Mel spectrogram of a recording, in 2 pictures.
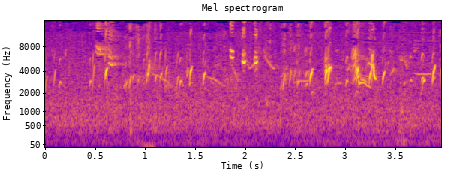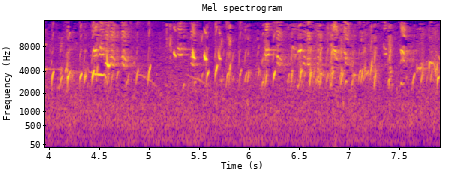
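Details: Goldfinch song used as a lesson for training goldfinches to imitate sounds: rapid, bright twittering and tinkling notes, high-pitched and continuous, with short trills and a few clear whistled notes.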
